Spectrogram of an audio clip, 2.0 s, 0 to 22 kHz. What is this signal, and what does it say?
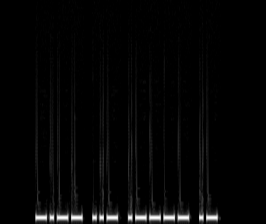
Morse code, heard as a keyed tone, about 46 wpm, 700 Hz. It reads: YU1A
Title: DXCC-100 Call Signs - 4 Characters - 45wpm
